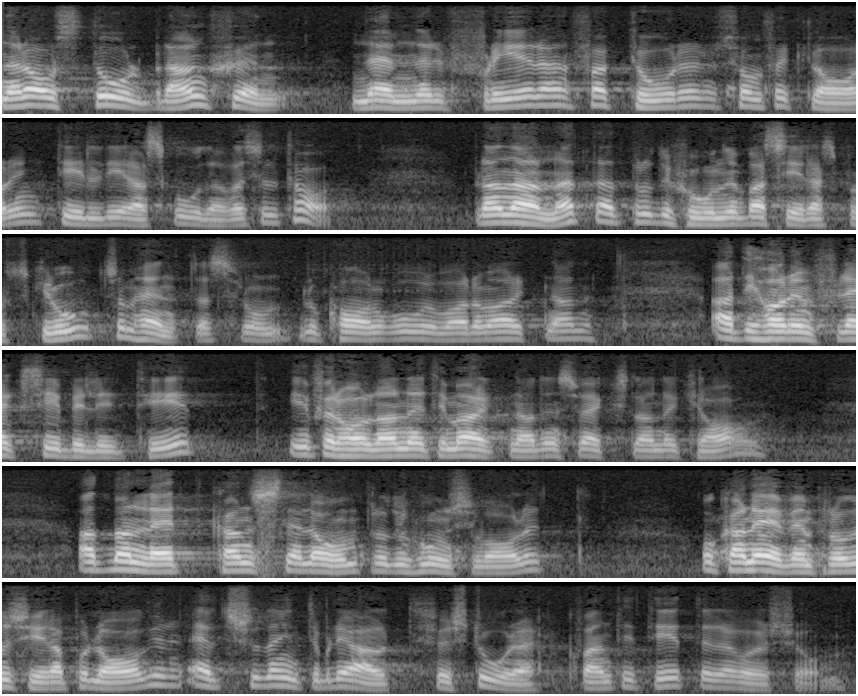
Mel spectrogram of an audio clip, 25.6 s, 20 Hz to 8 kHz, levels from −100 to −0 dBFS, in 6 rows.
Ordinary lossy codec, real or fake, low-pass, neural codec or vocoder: none; real; 7.2 kHz; none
